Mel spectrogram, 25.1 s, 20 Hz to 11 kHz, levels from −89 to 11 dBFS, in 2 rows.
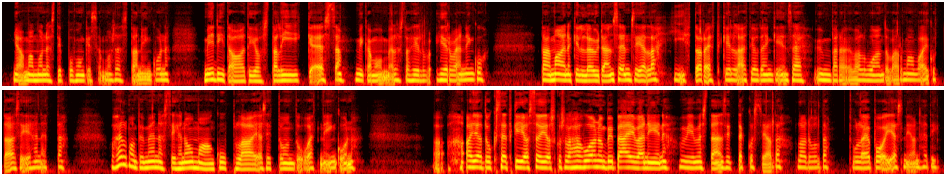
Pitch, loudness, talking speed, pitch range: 185 Hz, -20 LUFS, 145 wpm, 175-200 Hz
